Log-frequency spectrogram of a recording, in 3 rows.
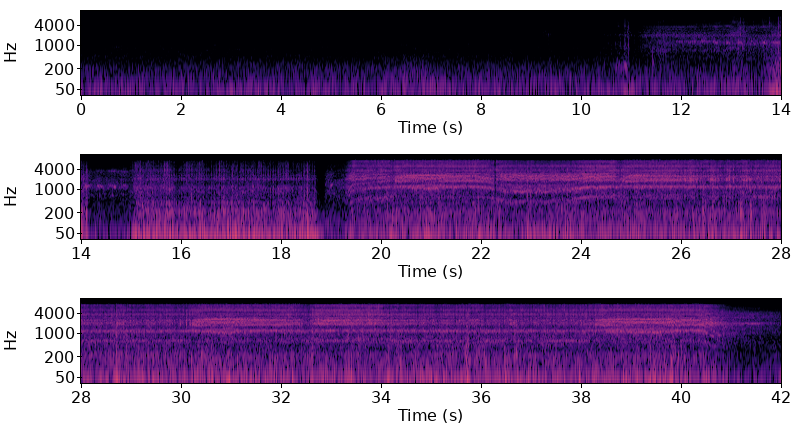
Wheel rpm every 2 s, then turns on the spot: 0, 0, 0, 0, 0, 0, 10, 20, 30, 30, 150, 120, 150, 160, 160, 160, 160, 160, 160, 160, 60.
12-18 40-42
